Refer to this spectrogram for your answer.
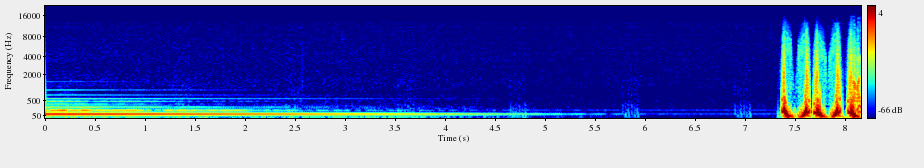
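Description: A low humming tone fades out into silence, then a vinyl record on a turntable is scratched back and forth in a quick, loud burst of about five rhythmic strokes at the very end.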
